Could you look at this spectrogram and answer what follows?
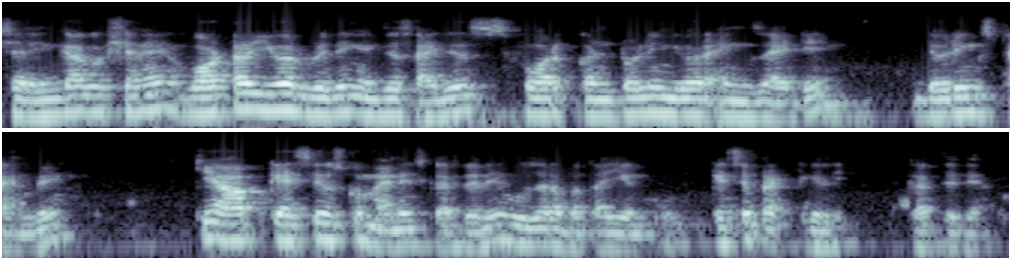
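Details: Adult male speaker; no disorder.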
